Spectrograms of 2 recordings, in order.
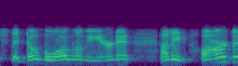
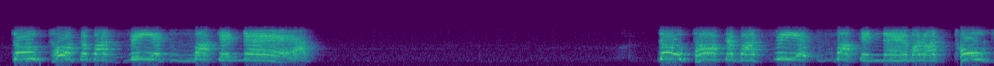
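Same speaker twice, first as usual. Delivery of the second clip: slow angry shout; 6 semitones higher, slower than usual. Acted. Raging about Vietnam.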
